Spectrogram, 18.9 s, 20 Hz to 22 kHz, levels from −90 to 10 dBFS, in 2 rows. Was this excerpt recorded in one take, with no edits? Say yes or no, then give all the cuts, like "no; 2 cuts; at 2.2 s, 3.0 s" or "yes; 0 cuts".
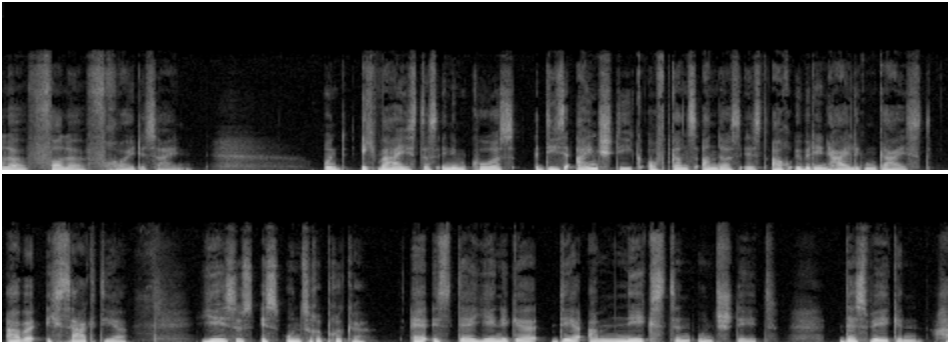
yes; 0 cuts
